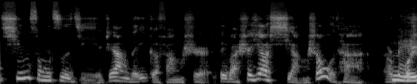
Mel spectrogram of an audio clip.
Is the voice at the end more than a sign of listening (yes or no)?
yes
